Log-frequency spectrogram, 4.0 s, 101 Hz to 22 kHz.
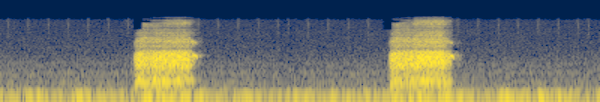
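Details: Barn owls guarding the house at an owl box, recorded at 5:41 am on 1 December 2023; two harsh, broadband hissing screeches, each about a third of a second long, spaced under two seconds apart over a low steady hum.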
